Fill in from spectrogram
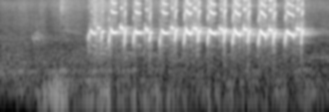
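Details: Sooty-headed bulbul delivering fast ngeropel song. After a soft low murmur, a dense burst of clipped, chirping notes follows, about four per second and evenly spaced, then stops abruptly.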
